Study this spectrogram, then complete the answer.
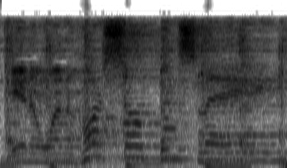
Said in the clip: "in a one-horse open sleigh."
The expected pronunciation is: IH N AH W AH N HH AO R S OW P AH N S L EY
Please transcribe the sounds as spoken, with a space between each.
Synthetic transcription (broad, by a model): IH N AH W AH N HH AO R S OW B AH N S L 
